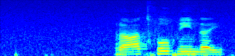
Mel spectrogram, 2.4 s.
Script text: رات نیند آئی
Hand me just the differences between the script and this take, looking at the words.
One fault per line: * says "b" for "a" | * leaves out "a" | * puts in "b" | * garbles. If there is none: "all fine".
* puts in "خوب"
